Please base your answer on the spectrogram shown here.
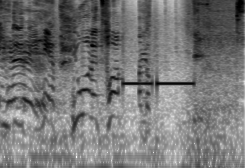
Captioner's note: beep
